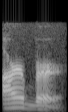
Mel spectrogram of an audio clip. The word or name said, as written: arbor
